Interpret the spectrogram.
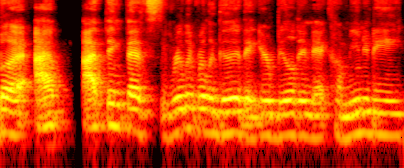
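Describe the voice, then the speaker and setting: This woman speaks at a moderate pace in a very deep, low voice with vocal fry and lively intonation. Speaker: podcast host; teacher. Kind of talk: casual chat. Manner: loud.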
